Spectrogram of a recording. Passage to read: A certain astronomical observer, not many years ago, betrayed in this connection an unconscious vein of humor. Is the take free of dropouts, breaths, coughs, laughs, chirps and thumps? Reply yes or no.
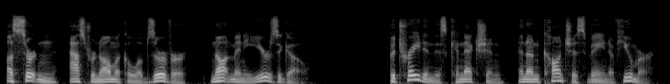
yes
